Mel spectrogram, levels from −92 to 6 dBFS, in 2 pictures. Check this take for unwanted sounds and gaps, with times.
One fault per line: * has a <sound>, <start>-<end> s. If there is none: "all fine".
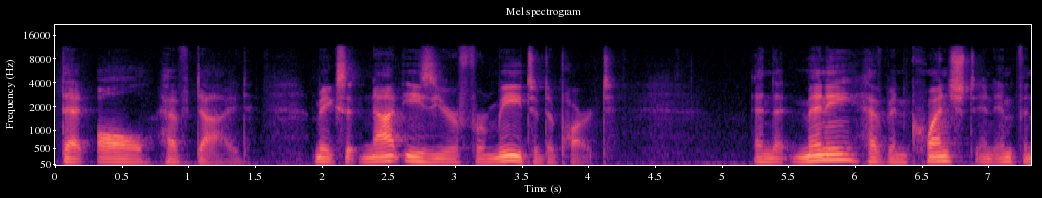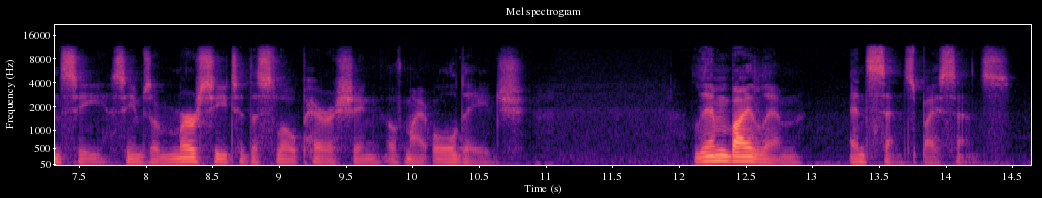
all fine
